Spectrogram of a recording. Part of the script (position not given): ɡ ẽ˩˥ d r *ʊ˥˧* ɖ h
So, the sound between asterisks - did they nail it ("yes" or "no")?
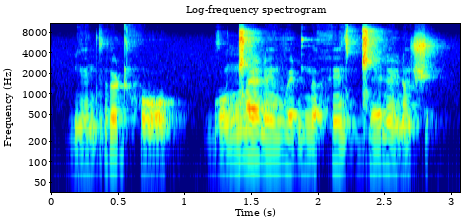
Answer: yes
